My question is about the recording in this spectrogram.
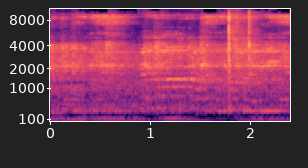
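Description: Background music with a steady beat, and near the end one sharp snap of a nail tip cutter clipping through a plastic artificial nail tip.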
